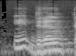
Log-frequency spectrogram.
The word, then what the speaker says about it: hidrante: realidade essa primeira figura hidrante começa também com H mas um som que nós pronunciamos é o da vogal e hidrante a próxima palavra hambúrguer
